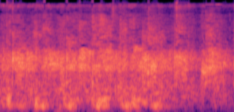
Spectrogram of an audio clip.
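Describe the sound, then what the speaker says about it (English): An audience at a university lecture event applauds in a dense, steady burst of clapping that fills the whole moment without letting up. "Thank you so much for clapping."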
